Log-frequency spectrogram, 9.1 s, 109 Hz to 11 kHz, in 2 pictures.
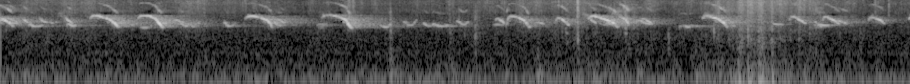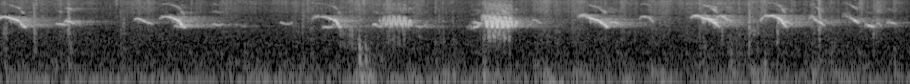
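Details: Free-range chicks aged 15 days, feathers emerging, Hiroshima Prefecture, Japan; steady stream of loud high peeps falling in pitch, repeated several times per second, with occasional thumps.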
